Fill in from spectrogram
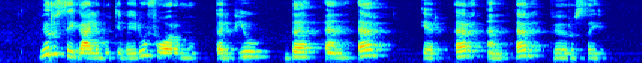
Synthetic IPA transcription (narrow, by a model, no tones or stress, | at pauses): ʋʲɪɾʊsɐɪɡɑːlʲɪbuːt̪ʲɪiːʋɐɪɾʲuːfɔːɾʊmuː | t̪ɐɾpjuː | d̪ɛɛnɛɾ | ɪɾɛɾɛnɛɾʋʲɪɾʊsɐɪ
